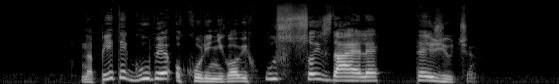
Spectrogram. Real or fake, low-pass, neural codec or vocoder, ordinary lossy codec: fake; 19.8 kHz; vocoder, 44.1 kHz, 128 mel bands, Pupu-Vocoder; none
